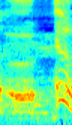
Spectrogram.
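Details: Child or infant with croup giving two harsh, barking, seal-like coughs, the typical croup cough.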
